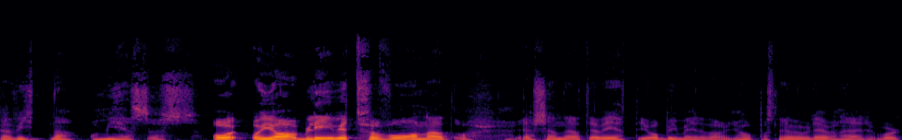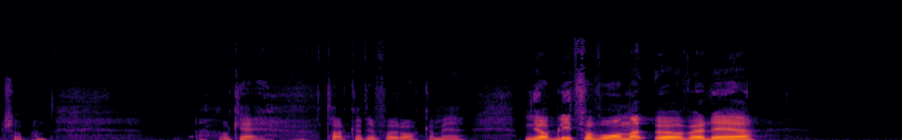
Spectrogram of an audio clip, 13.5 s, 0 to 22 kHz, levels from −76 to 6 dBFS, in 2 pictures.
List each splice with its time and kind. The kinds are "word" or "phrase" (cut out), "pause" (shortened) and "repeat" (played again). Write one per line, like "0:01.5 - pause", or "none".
0:01.5 - pause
